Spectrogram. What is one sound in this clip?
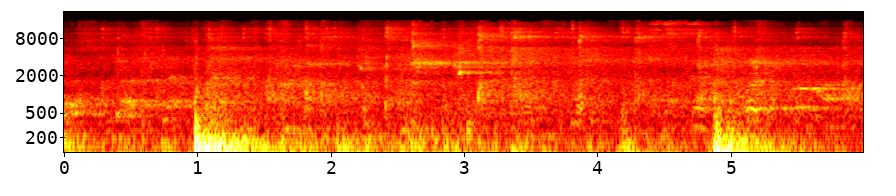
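A ping-pong ball clicks sharply off paddles and a table.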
